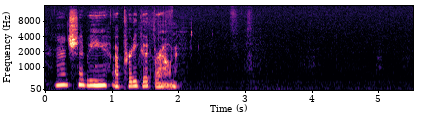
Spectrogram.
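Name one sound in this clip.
A paintbrush dabs softly on canvas.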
